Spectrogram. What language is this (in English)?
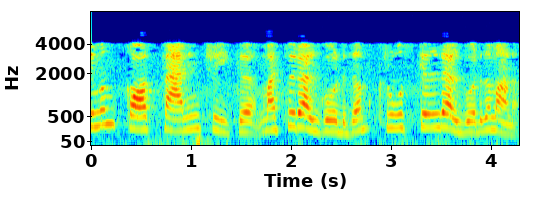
Malayalam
